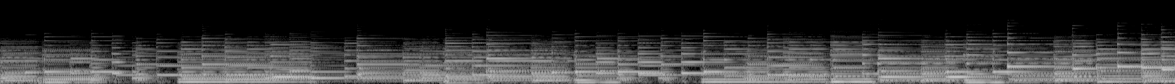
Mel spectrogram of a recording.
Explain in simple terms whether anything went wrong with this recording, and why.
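Nothing went wrong here as far as I can hear; there are no glitches, dropouts or odd noises anywhere in the recording.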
